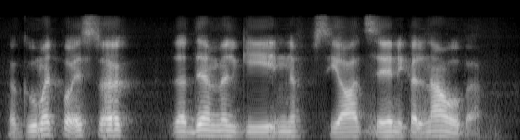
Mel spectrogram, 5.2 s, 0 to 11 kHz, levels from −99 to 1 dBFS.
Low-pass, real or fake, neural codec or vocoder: 7.2 kHz; fake; codec, 16 kHz, about 1 kbps, DyCAST, with the encoder's durations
